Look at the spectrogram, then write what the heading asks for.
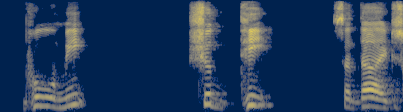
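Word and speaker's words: भूमि शुद्धि: So in this step, I will again teach you the pronunciation of Bhumi Shuddhi. Bha is again Mahaprana, it is not Ba. It is not Bhu, it is Bhu. Bhumi Shuddhi.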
